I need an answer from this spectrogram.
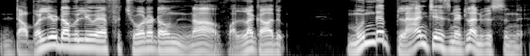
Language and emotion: Telugu, disgusted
